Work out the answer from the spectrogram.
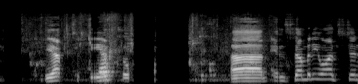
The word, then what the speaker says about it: Tamia: Tamia, is that how you pronounce her name? Yep, Tamia.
